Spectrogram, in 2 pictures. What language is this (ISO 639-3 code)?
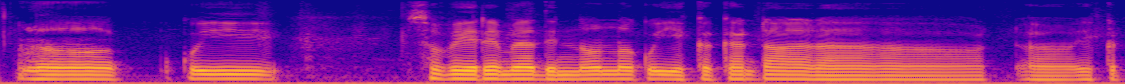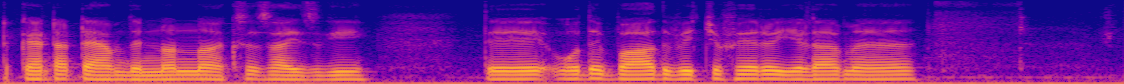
doi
